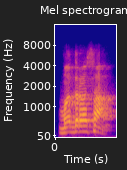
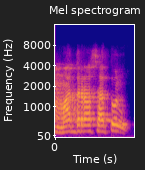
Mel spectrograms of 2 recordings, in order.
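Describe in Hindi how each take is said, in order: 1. शब्द सादी 'a' की आवाज़ पर खत्म होता है। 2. शब्द 'tun' की आवाज़ पर खत्म होता है। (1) "उर्दू में हम क्या बोलते हैं?" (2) "ये है मदरसतुन"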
